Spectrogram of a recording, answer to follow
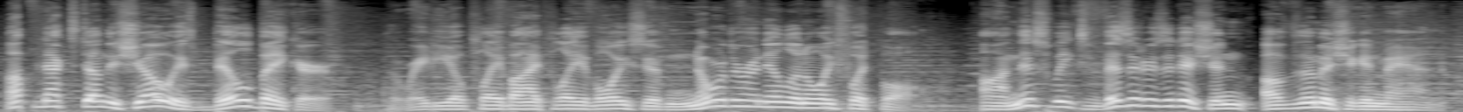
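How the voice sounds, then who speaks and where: A man's voice: mid-range voice, very animated, moderate pace, darkish tone, soft background music. A man in his sixties with an American accent, hosting a sports podcast with introductions and interview questions.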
